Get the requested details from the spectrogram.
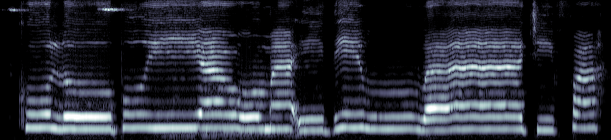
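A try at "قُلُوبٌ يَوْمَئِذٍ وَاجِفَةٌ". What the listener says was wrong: Sudah bagus, cuman mad-madnya ditambah dikit aja. Kulu. Mantap itu 1 alif. Tapi lagi belajar lagu, tambahin dikit biar manis. Kulu. Kalau baca biasa kan qulubu yawma idin wajifah.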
